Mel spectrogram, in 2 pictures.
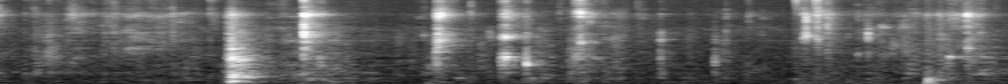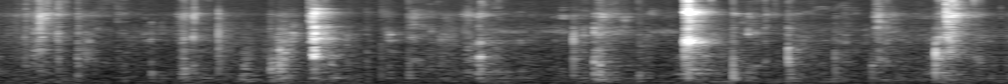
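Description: A person chewing and biting meat close to the microphone: irregular short clicks and smacks of the mouth, the loudest about a second in and another late on.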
